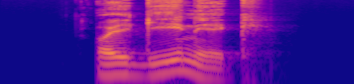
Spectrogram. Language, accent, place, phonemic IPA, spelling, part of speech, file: German, Germany, Berlin, /ɔɪ̯ˈɡeːnɪk/, Eugenik, noun, De-Eugenik.ogg
- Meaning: eugenics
